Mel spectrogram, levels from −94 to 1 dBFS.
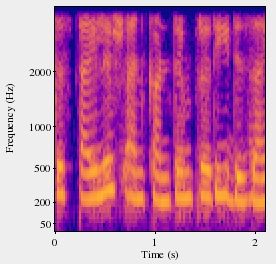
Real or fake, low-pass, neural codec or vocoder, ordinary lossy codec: real; 3.6 kHz; none; AAC, 24 kbps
